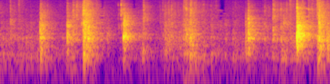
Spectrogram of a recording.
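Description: Clear plastic toy blister packaging being pulled and pried at by hand, giving a run of crackling clicks and a sharp snap at the end.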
